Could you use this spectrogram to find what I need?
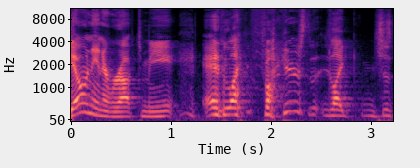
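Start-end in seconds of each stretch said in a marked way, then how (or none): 0.0-1.1 put-on nerdy voice. Describing a video, the speaker quotes Bill Gates in a nerdy Bill Gates voice. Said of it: "nerdy voice is like".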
